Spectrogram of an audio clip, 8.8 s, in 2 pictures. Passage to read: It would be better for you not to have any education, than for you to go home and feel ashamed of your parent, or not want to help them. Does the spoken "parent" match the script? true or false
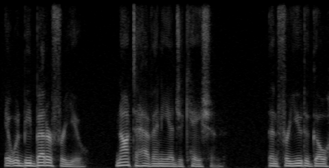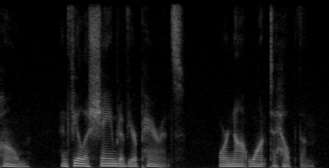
false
